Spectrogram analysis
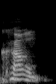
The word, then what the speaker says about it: calm: Yeah, that this pronunciation is calm. Calm. So L is not pronounced.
